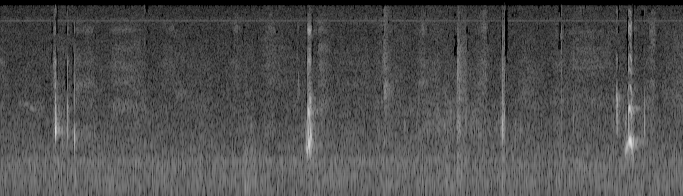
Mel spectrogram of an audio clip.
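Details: An infant girl, untroubled by it, with three abrupt little gulping hiccups about every three seconds, softer catches between, over steady room hiss; hiccups.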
